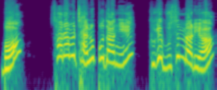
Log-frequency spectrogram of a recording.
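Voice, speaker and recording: A woman's voice: very high voice, very animated, brisk, a bit bright, no echo, studio quality, pitched above the performer's own voice, full character voice. A woman voicing an entitled, indignant young ex-girlfriend in a dramatized story, whining and demanding. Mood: offended.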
